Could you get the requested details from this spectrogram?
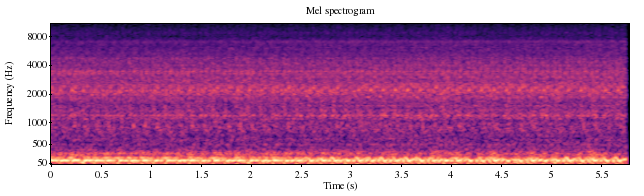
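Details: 1988 Chevy Camaro IROC-Z V8 after replacing lifters that would not stay pumped up and caused lifter noise: deep, steady idle with an even low beat and no top-end ticking; normal idle.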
